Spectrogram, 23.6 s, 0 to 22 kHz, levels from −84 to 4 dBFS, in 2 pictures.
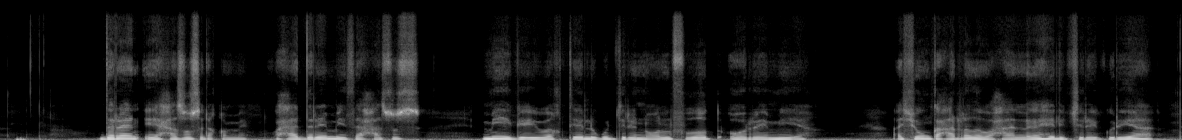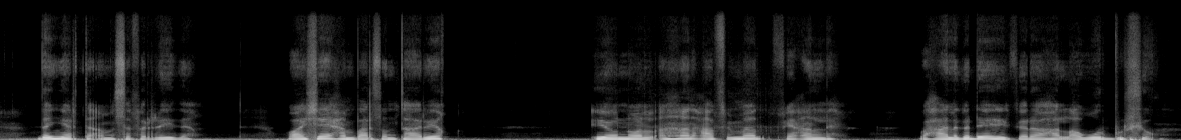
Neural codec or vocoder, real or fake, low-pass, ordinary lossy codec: autoencoder, 48 kHz, 128 numbers a frame, DAC-VAE, trained on Japanese speech; fake; 19.8 kHz; none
